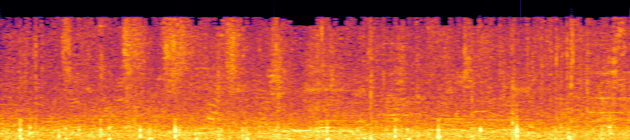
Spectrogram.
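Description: Faint street ambience: a steady hiss with scattered light clicking steps on hard pavement.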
